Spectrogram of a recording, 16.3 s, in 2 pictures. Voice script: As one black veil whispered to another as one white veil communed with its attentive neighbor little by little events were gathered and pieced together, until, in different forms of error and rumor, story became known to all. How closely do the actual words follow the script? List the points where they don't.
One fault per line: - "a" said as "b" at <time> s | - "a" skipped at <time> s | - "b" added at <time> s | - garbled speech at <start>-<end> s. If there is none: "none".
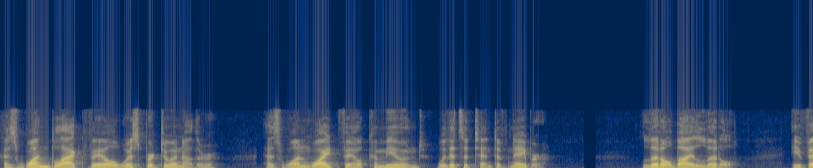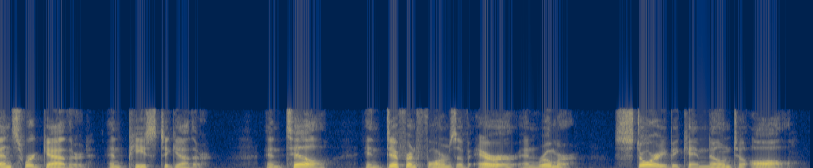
none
